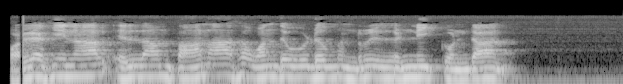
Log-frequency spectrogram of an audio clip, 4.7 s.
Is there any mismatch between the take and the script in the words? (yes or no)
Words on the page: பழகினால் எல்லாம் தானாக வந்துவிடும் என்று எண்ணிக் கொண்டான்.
no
